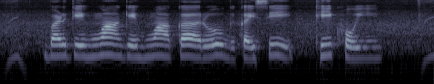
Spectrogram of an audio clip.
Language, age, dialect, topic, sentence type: Bhojpuri, 25-30, Western, agriculture, question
